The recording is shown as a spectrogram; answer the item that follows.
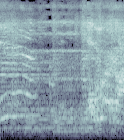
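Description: An anime character's tearful, drawn-out wailing voice, gliding up and down in pitch, over background music; a second wavering cry starts near the end.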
